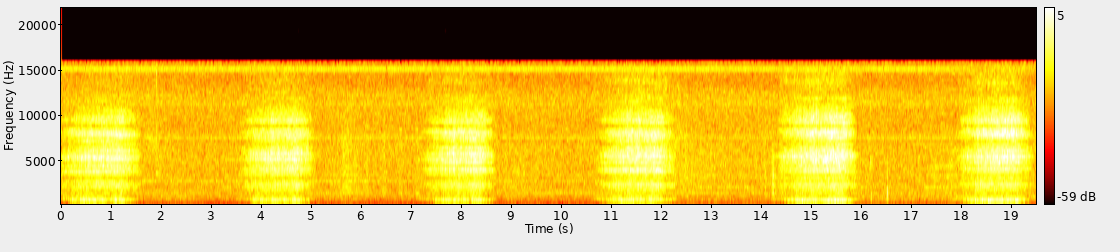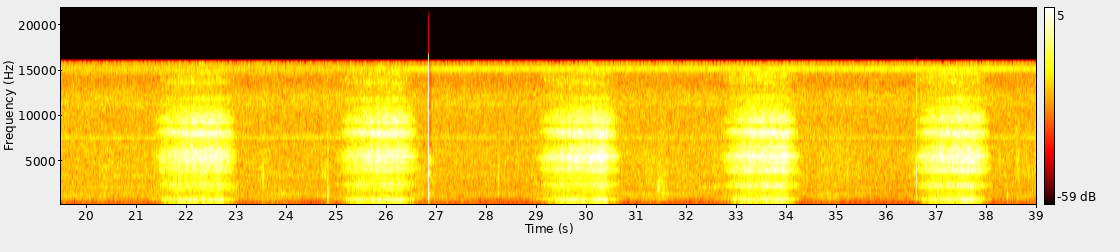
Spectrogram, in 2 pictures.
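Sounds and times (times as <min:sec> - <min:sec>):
person snoring: 0:00.0 - 0:01.6, 0:03.5 - 0:05.1, 0:07.2 - 0:08.7, 0:10.7 - 0:12.3, 0:14.3 - 0:16.0, 0:17.9 - 0:19.5, 0:21.3 - 0:23.0, 0:25.0 - 0:26.7, 0:29.0 - 0:30.7, 0:32.6 - 0:34.3, 0:36.6 - 0:38.1.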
